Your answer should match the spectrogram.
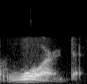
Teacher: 那这就是一个窝带一个儿化音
